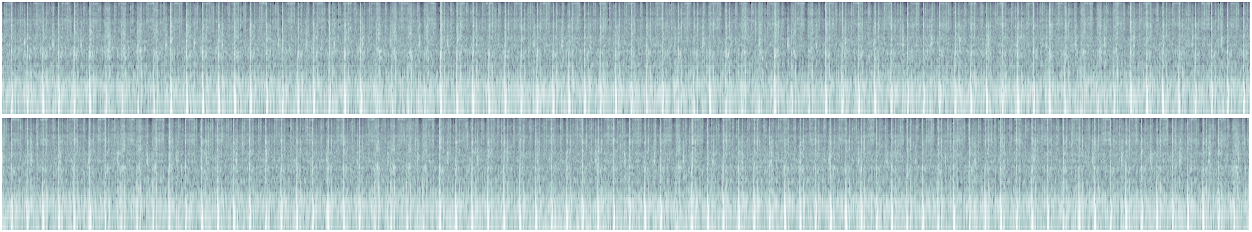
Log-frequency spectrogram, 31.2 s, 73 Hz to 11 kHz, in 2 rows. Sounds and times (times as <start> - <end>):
Heavy engine (low frequency): 0.0 - 31.1.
